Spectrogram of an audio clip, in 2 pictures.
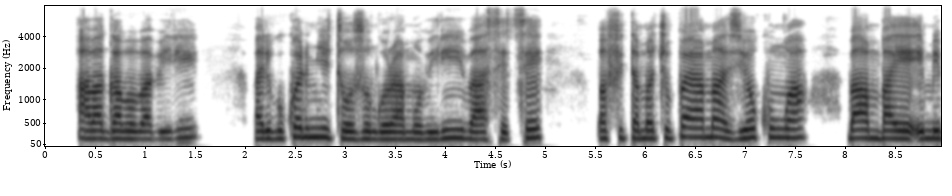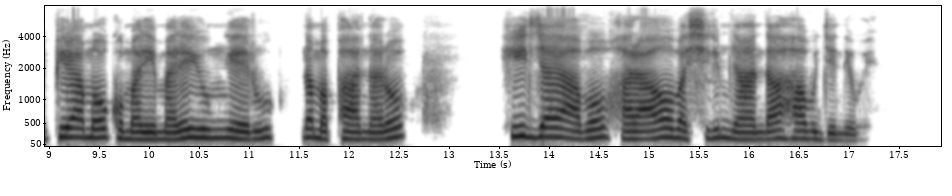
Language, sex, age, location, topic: Kinyarwanda, female, 25-35, Kigali, health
